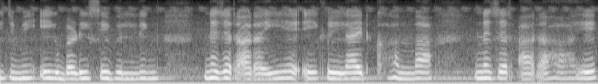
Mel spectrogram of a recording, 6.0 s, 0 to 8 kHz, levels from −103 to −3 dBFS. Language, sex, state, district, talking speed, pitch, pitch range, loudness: Hindi, female, Bihar, Jamui, 170 wpm, 220 Hz, 215-230 Hz, -16 LUFS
